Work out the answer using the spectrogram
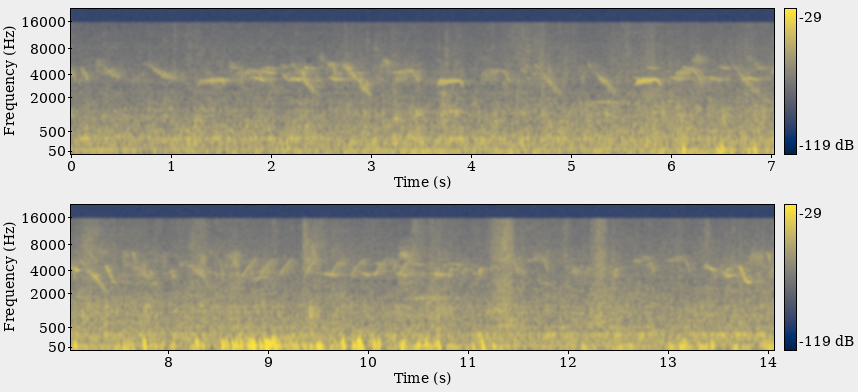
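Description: Small birds chirping and singing faintly: a steady run of short, quick notes that drop in pitch. Low rumbling thumps come in for a few seconds about halfway through.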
